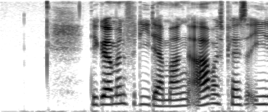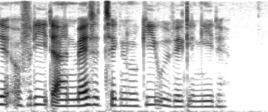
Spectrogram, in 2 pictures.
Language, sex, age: Danish, female, 28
